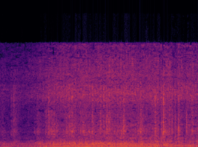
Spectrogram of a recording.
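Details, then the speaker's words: Cheaply bought Dodge Neon with stalling, engine running in drive with front wheel spinning: coarse rapid whirring rattle from underneath; torque converter done and staying locked up, transmission clutches worn, black fluid on dipstick. "down there there's a transmission that torque converter is done and that will explain why I have black on the dipstick"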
